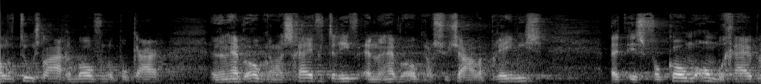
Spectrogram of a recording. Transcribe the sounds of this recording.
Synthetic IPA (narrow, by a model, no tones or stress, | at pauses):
ɑlətuslaːχənbowvənɔpɛlˠkaːɹ | ɛndɑnɦɛbəʋəowknɔχənsχɛjvəɹtarifɛndɑnɦɛbəʋəowknɔχsoʃaːləprejmis | ətɪsfɔlˠkowmənɔnbəχrɛjpə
